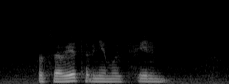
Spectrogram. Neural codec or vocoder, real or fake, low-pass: codec, 16 kHz, 0.5 kbps, X-Codec, WavLM features, trained on Multilingual LibriSpeech; fake; 7.2 kHz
